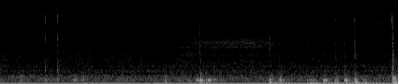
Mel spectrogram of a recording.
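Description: Keystrokes on a computer keyboard: a steady run of irregular soft clicks and taps, with no voices.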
